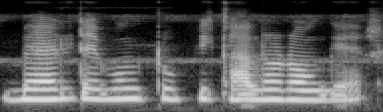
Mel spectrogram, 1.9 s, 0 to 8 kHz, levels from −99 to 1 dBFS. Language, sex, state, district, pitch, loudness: Bengali, female, Assam, Hailakandi, 230 Hz, -18 LUFS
